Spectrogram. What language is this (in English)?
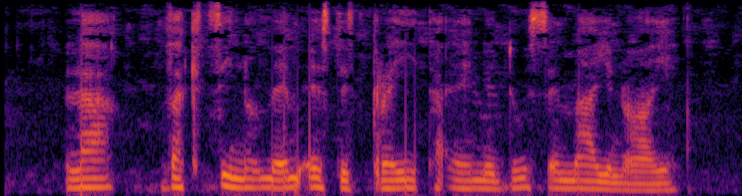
Esperanto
